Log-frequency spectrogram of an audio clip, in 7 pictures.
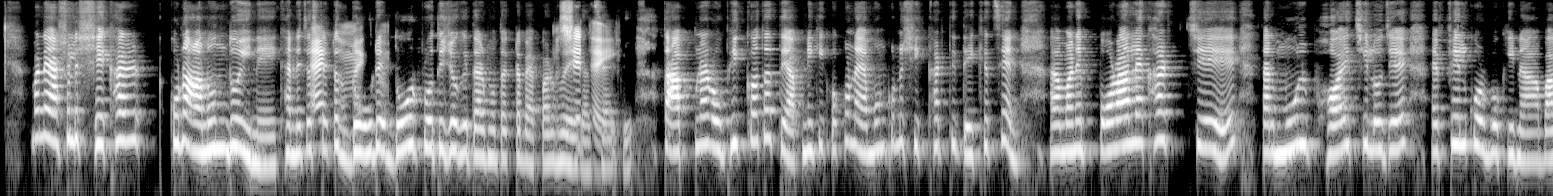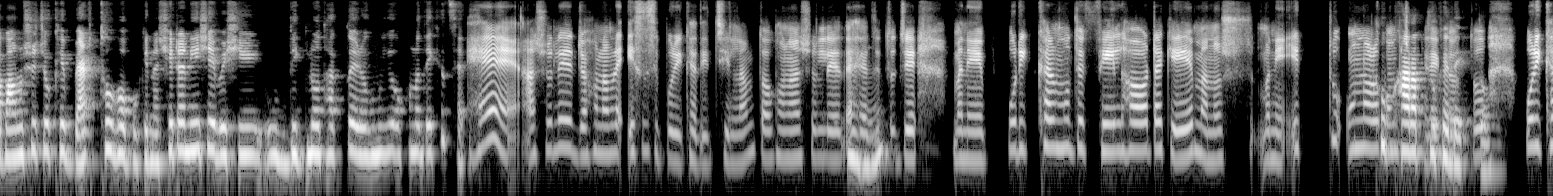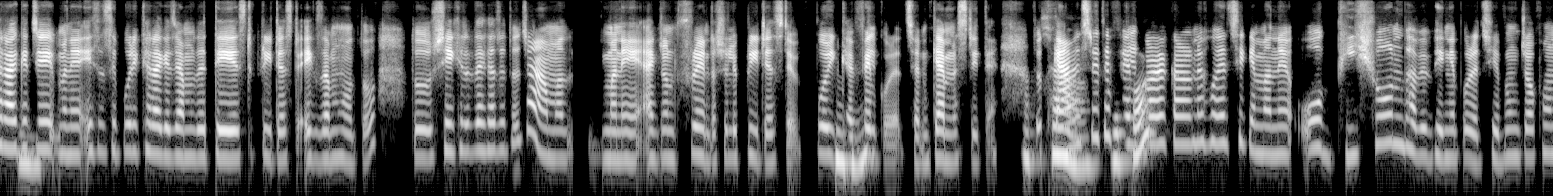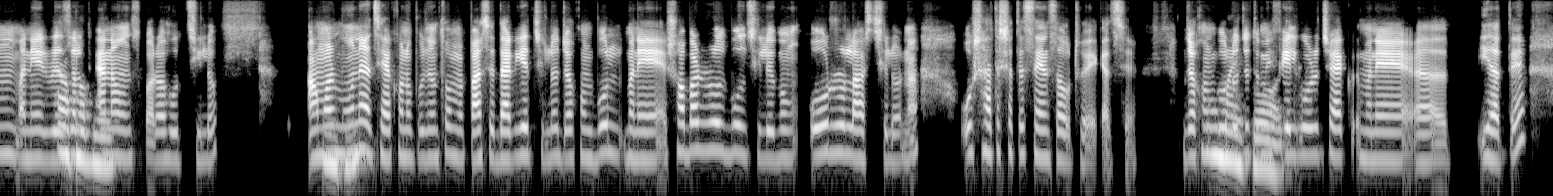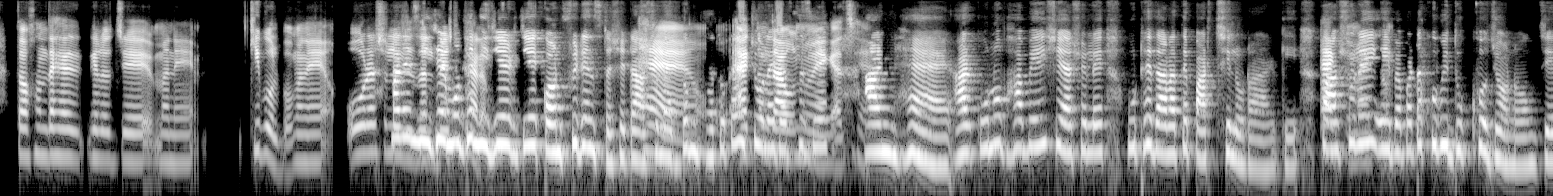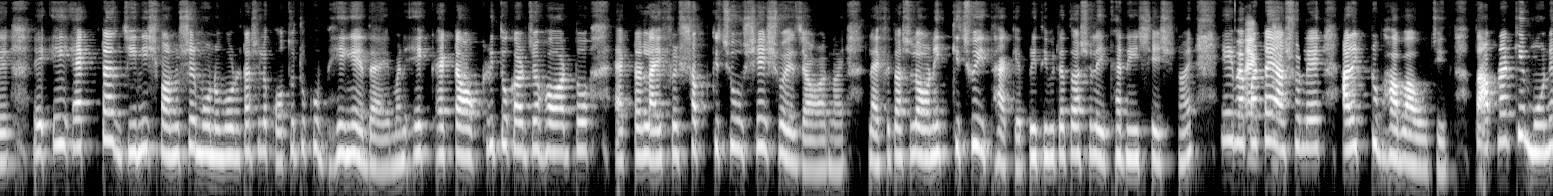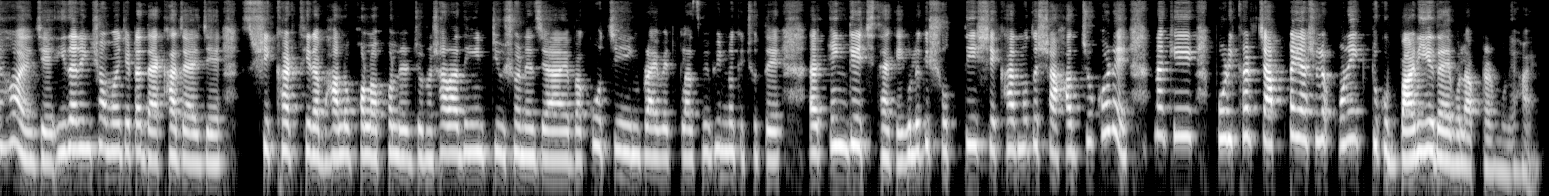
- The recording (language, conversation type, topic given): Bengali, podcast, পরীক্ষার সংস্কৃতি শিক্ষার্থীদের ওপর কীভাবে প্রভাব ফেলে বলে আপনি মনে করেন?
- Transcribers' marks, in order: tapping; other background noise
